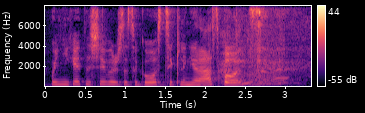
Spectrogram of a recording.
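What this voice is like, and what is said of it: Put-on Scottish accent. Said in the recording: “That was a Scottish accent.”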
